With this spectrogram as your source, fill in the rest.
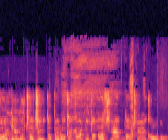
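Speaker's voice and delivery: very high, excited Spanish sportscaster-style outburst. Retelling the Cuban grandfather freaking out: like a Telemundo soccer broadcaster. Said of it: "you just sounded like a soccer a broadcaster on Telemundo".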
